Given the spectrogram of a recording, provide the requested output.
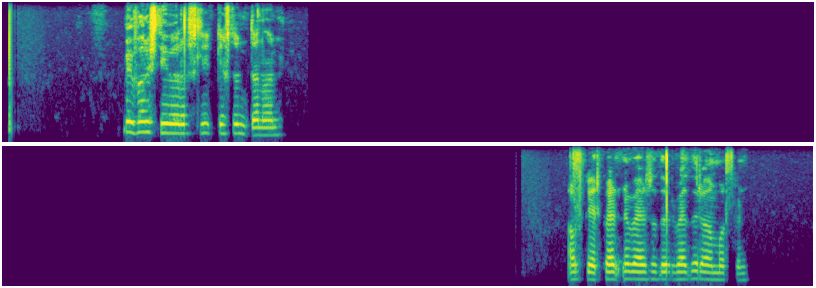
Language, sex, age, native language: Icelandic, male, 13, Icelandic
